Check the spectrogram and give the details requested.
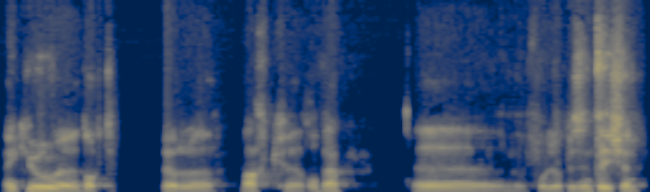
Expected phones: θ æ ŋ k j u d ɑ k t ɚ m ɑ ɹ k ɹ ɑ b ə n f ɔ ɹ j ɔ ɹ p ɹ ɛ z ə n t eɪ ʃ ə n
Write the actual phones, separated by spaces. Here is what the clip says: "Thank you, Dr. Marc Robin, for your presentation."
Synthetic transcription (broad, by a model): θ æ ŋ k j u d ɑ k t ɚ m ɑ ɹ k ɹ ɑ b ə f ɔ ɹ j ɔ ɹ p ɹ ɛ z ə n t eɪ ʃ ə n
